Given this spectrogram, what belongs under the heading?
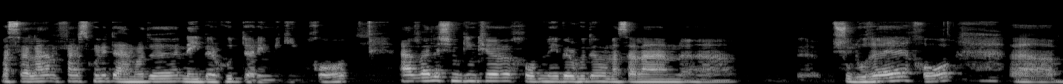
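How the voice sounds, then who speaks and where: A man teaching a webinar lesson on an English exam, who explains patiently, mixes English terms into his talk and often pauses on fillers, and who speaks English. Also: mid-range voice, gravelly, highs cut off.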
